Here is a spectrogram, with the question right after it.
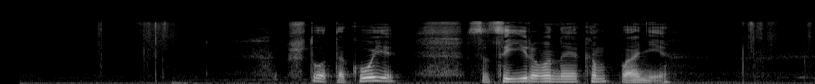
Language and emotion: Russian, sad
